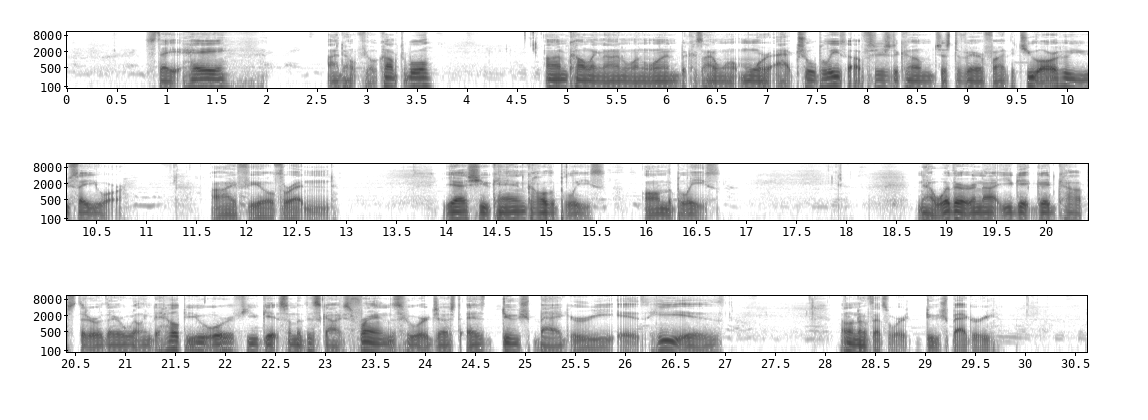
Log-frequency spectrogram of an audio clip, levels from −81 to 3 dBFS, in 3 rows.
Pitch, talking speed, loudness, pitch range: 90 Hz, 160 wpm, -30 LUFS, 85-100 Hz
